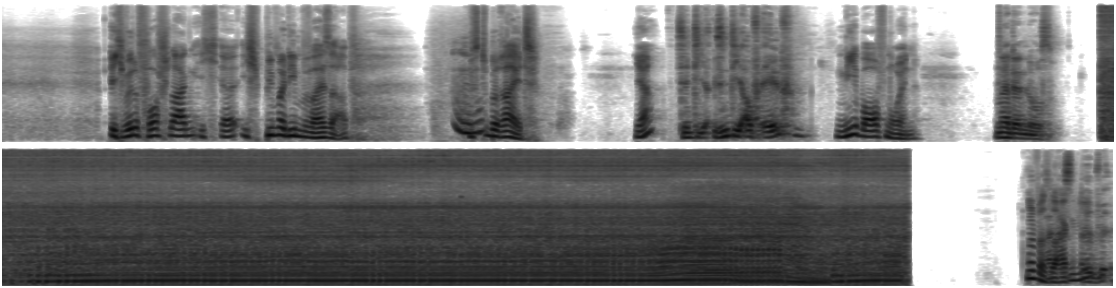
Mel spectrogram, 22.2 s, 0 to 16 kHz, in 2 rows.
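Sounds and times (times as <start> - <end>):
speech: 1.1 - 3.7, 4.6 - 5.4, 6.3 - 9.2, 10.0 - 10.6, 21.4 - 22.2
engine idling at slightly high revs: 11.0 - 20.2.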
